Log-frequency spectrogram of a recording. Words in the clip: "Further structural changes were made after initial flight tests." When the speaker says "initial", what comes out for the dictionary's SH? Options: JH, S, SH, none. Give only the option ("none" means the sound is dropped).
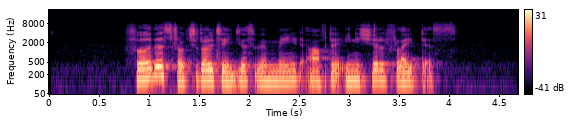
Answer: SH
